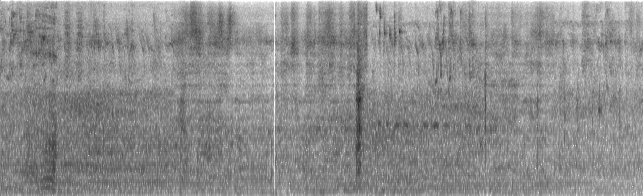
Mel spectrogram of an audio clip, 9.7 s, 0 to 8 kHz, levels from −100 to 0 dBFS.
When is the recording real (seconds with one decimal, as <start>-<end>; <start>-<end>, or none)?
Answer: 0.0-2.6; 5.5-7.2; 8.3-9.7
